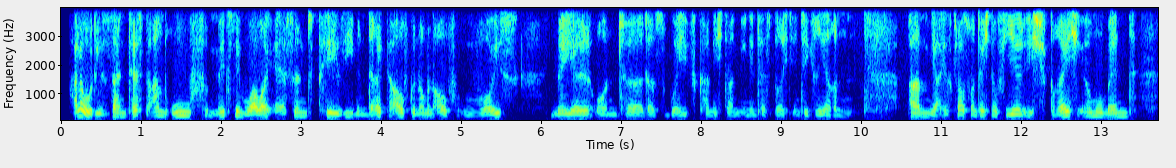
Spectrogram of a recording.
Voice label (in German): Ascend P7 normal und Freisprechen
